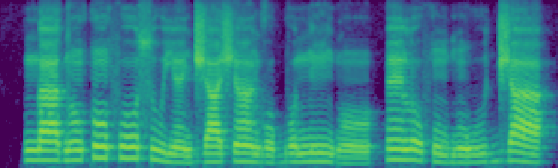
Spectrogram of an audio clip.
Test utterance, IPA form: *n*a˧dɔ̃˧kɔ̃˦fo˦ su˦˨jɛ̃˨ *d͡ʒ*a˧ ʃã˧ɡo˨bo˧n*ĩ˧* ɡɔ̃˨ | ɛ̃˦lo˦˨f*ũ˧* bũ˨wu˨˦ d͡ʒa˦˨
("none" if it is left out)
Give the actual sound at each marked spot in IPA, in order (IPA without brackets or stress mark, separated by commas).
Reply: n, d͡ʒ, ĩ˧, ũ˨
